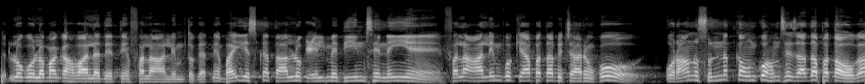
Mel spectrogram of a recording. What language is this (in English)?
Urdu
